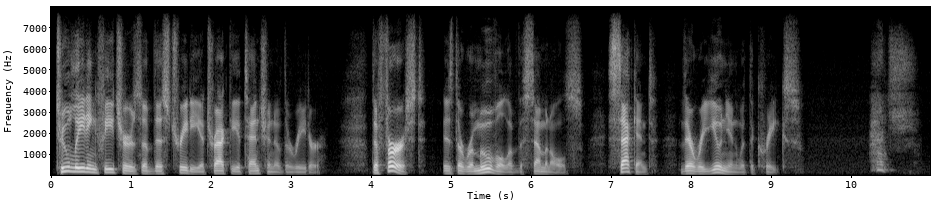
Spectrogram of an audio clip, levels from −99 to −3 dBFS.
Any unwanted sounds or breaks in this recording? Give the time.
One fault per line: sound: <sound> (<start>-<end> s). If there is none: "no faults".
sound: sneeze (10.2-10.9 s)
